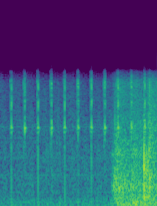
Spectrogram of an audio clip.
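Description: A clock ticking quickly and evenly, a little over four ticks a second. Near the end a steady rush of background noise comes in under the ticks.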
